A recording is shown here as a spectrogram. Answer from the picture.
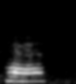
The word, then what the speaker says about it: Pass: Eugenia Paz. – Can you spell that last name for me? – P-A-S-S. That's P as in Paul. – You said P-A-S-S? – P-A-S-S, like pass the ball to me.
